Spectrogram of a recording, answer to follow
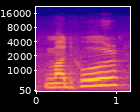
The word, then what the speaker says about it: Madhur: name is Madhur, not Madhurya, because that second name should have 2 syllables. So he wanted to be sure we're all getting it right. He said it's Sripad Bhakti Madhur Sagar Maharaj.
